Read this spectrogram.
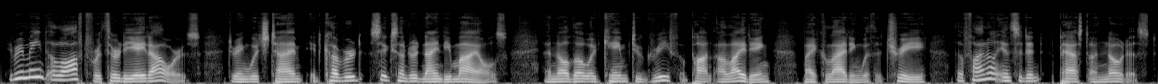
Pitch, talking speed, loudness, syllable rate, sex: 145 Hz, 175 wpm, -19 LUFS, 5.8 syllables/s, male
